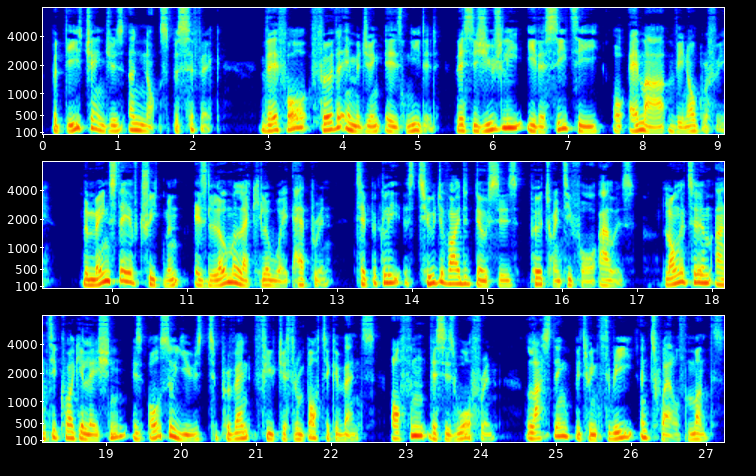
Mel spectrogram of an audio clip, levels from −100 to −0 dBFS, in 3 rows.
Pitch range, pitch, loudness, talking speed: 125-180 Hz, 145 Hz, -27 LUFS, 125 wpm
